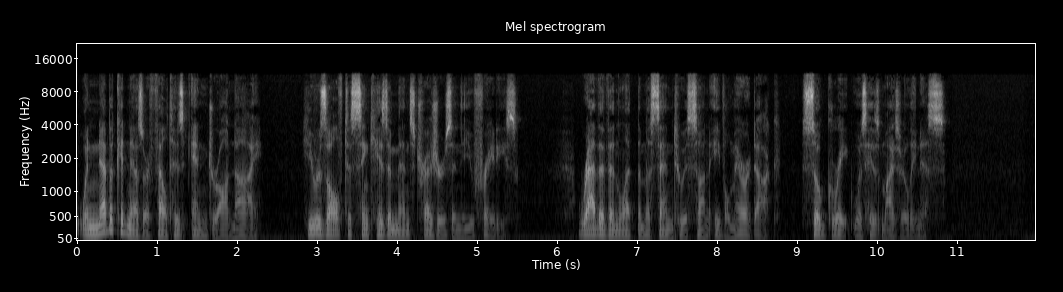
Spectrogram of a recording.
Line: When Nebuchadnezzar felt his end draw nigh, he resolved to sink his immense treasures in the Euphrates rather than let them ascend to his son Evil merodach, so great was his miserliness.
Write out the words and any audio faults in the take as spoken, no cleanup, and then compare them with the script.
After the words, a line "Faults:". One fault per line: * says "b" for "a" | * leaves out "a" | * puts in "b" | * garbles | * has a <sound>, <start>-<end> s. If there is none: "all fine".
When Nebuchadnezzar felt his end draw nigh, he resolved to sink his immense treasures in the Euphrates rather than let them ascend to his son Evil merodach, so great was his miserliness.
Faults:
all fine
